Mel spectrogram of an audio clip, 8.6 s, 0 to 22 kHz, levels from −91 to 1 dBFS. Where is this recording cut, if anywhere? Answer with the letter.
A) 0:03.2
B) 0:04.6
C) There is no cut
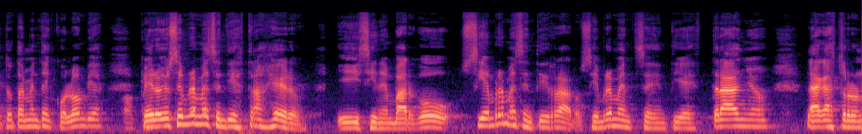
A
